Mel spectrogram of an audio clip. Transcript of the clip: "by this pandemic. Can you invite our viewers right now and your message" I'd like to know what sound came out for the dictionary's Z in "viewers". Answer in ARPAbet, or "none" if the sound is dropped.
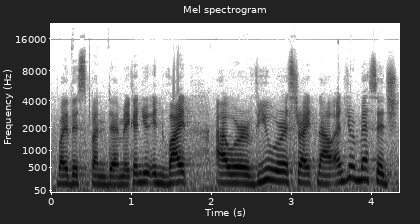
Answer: S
